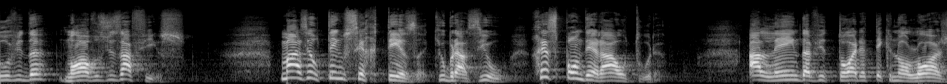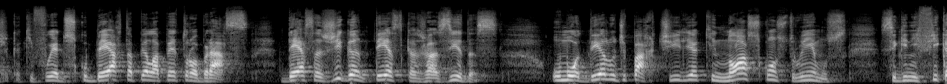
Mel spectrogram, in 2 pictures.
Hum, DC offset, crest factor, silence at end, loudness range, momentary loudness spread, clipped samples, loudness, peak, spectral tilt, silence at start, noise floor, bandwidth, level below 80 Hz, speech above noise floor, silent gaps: none; under 0.1%; 16 dB; 0 s; 2 LU; 15 LU; under 0.1%; -14 LUFS; 0 dBFS; -2.5 dB/octave; 0 s; -50 dBFS; 16 kHz; -64 dBFS; 35 dB; none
